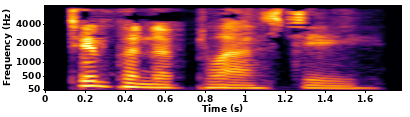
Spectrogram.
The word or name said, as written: tympanoplasty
